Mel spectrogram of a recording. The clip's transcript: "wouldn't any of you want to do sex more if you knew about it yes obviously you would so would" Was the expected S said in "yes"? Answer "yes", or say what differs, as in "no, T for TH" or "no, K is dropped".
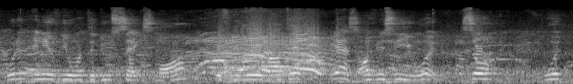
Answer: yes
